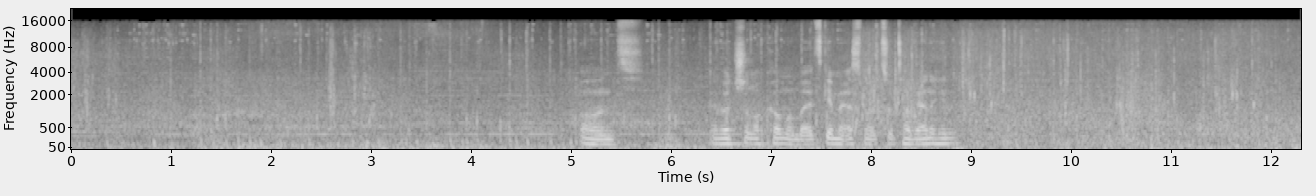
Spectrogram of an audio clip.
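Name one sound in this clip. A horse gallops with steady hoofbeats on a dirt path.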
